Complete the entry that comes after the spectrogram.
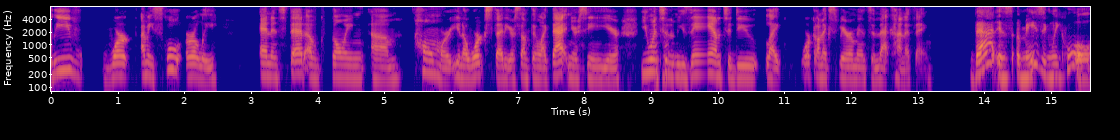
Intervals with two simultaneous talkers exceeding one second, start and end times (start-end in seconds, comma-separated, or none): none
